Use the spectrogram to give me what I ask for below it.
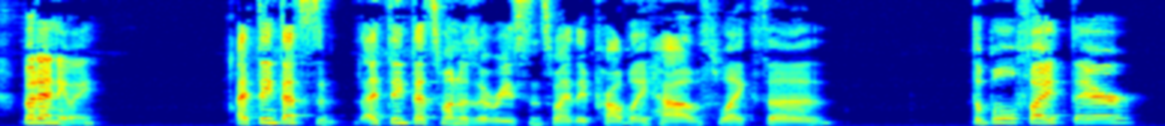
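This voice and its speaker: Her voice is fairly high with a bright, sharp tone, and this woman leaves long, frequent pauses. The recording is very clean with a silent background. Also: ordinary pitch variation, moderate pace. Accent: American. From Texas. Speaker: podcast guest. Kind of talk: casual chat. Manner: giggly.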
